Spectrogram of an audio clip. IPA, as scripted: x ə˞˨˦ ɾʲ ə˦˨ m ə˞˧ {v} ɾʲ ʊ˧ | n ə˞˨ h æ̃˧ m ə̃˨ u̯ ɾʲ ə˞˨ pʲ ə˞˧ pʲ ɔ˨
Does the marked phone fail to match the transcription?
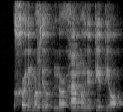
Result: no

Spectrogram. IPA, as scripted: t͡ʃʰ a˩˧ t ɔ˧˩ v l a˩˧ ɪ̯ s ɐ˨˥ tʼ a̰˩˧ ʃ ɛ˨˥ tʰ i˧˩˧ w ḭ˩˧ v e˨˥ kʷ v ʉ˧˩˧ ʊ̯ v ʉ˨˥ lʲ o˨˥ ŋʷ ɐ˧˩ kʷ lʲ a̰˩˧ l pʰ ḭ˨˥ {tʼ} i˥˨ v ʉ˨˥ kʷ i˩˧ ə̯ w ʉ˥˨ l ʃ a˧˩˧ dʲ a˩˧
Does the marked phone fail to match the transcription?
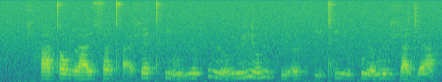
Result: no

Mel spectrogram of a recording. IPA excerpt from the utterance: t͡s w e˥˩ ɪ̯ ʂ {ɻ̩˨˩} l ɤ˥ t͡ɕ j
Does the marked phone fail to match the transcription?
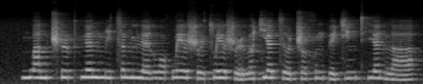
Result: no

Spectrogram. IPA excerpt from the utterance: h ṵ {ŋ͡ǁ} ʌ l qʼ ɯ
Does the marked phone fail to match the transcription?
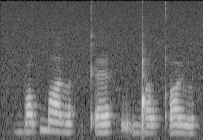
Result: yes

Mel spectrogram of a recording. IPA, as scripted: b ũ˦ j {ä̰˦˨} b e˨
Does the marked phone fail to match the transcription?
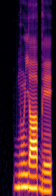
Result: yes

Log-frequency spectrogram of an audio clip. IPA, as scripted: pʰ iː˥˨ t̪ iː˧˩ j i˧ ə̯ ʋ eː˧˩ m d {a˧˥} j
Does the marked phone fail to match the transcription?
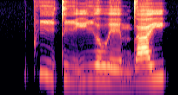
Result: no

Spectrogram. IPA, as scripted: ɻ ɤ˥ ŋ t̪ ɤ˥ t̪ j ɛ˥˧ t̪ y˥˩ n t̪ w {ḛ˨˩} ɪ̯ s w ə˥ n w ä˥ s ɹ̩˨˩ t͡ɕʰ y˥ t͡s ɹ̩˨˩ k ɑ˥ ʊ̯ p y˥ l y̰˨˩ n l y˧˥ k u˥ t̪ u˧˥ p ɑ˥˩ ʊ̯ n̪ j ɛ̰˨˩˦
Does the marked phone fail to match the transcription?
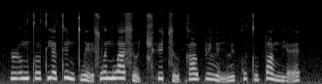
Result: no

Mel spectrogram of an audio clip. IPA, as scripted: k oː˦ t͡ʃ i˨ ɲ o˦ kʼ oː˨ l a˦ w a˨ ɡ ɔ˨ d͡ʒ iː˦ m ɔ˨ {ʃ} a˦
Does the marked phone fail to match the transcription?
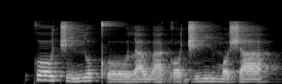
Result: no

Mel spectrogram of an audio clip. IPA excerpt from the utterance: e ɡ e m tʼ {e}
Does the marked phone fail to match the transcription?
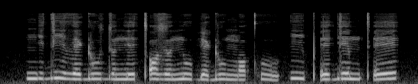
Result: no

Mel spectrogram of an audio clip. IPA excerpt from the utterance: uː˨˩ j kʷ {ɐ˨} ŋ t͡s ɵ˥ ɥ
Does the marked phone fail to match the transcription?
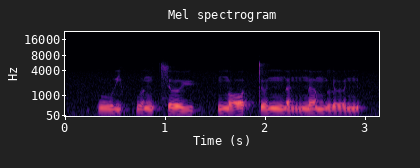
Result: no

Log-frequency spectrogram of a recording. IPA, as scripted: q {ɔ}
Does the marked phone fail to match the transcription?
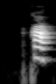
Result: yes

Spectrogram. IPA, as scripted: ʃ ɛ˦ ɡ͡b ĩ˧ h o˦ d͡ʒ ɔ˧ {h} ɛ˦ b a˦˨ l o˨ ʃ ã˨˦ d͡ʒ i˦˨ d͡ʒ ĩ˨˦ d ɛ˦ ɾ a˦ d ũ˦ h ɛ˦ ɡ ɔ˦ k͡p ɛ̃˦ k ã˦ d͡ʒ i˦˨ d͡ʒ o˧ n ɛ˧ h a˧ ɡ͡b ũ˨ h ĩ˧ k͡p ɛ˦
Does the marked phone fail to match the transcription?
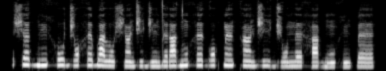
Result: no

